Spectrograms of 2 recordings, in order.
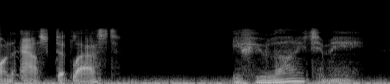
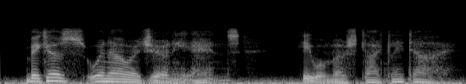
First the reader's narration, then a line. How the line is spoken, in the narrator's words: Thrawn said, his voice calm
